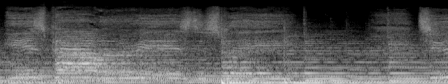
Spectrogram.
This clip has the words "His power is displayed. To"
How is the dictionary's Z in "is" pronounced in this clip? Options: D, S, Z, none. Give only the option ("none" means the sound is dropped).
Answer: Z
